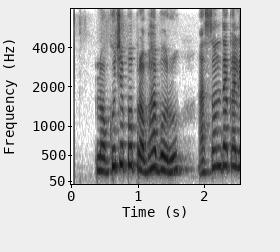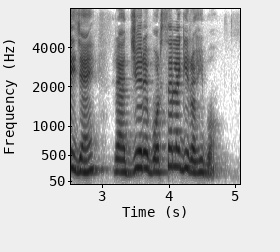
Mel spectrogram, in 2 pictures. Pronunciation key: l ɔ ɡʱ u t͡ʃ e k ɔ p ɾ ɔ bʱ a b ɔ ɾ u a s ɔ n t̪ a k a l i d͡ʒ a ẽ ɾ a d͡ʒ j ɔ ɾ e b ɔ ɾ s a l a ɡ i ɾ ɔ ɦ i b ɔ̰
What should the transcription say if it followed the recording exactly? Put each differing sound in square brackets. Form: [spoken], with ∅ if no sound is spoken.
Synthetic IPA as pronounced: l ɔ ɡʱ u t͡ʃ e [p] ɔ p ɾ ɔ bʱ a b ɔ ɾ u a s ɔ n [d̪] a k a l i d͡ʒ a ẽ ɾ a d͡ʒ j ɔ ɾ e b ɔ ɾ s a l a ɡ i ɾ ɔ ɦ i b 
